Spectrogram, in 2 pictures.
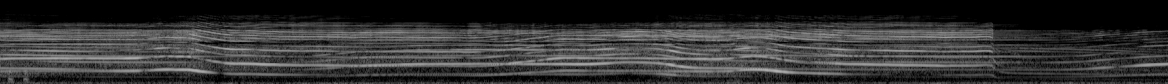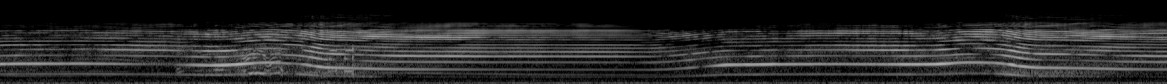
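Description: Small model aircraft engines whine loudly overhead, their pitch rising and falling as they swoop past.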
